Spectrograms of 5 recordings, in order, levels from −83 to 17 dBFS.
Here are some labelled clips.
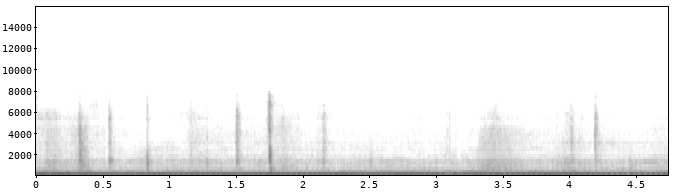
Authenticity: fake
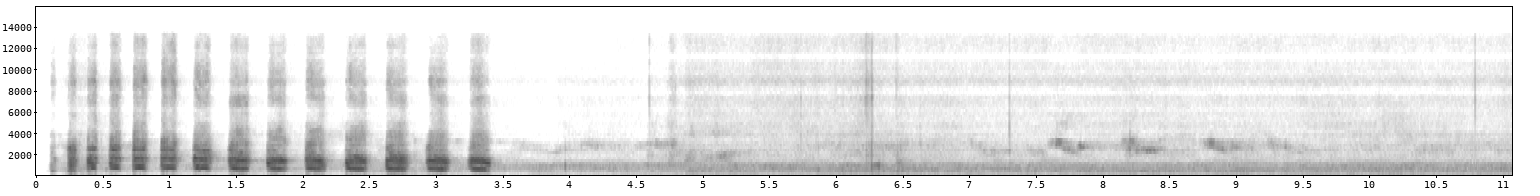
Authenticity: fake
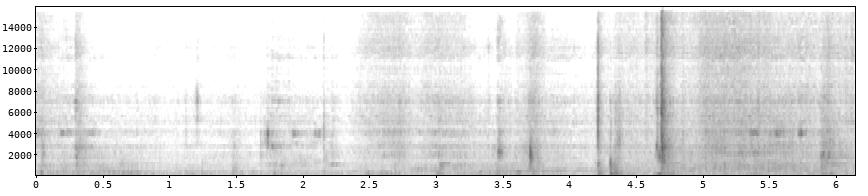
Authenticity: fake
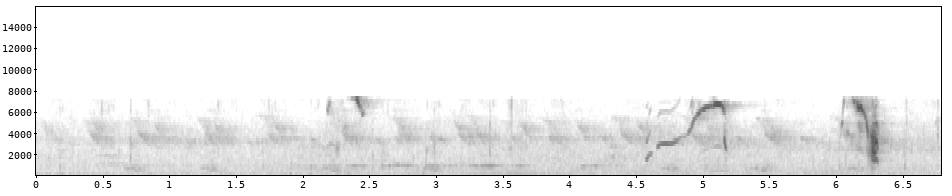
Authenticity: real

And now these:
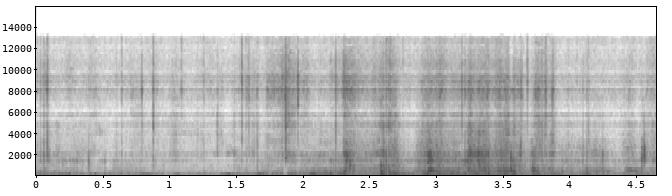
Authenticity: fake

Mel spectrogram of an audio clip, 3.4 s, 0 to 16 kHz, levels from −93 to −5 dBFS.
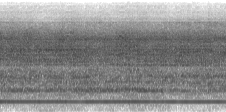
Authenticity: fake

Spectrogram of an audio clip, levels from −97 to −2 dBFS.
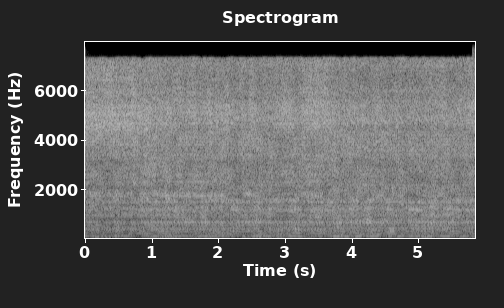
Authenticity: fake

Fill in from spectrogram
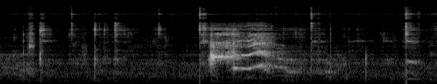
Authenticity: fake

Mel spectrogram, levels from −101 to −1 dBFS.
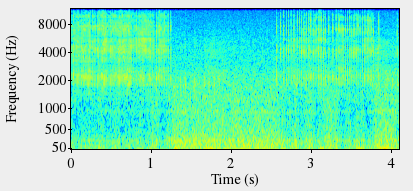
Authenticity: real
